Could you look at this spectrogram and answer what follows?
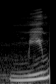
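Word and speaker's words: م: क्योंकि यहाँ पर होंठ मिले होते हैं, आवाज़ को बाहर जाने का रास्ता नहीं मिलता, यहाँ से आवाज़ ब्लॉक होती है, इसलिए जब हम मीम लेटर प्रोनाउंस करते हैं तो हमें उसकी आवाज़ अपने नाक में भी, अपने नोज़ल पैसेज में भी सुनाई देती है।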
